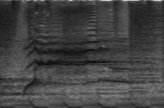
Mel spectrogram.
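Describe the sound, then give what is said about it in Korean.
A loud, high scream from a concert audience rises sharply and holds over live music, with a deep drum beat thumping steadily underneath for a couple of seconds. “소리 지르시고”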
